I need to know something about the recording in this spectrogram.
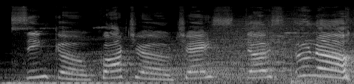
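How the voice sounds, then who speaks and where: A young woman playing the host of a cooking show in a school skit, in slow, careful learner's Spanish. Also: sits high, expressive, over music, heavily acted. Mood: announcing. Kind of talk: student classroom skit.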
